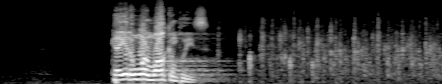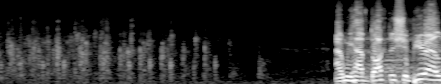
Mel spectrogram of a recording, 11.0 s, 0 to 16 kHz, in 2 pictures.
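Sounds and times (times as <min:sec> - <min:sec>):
audience applauding: 0:02.7 - 0:09.0.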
